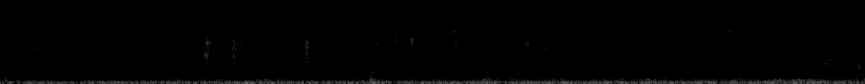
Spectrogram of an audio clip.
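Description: Faint birds chirping: scattered short high chirps over a low steady rumble of background noise.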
